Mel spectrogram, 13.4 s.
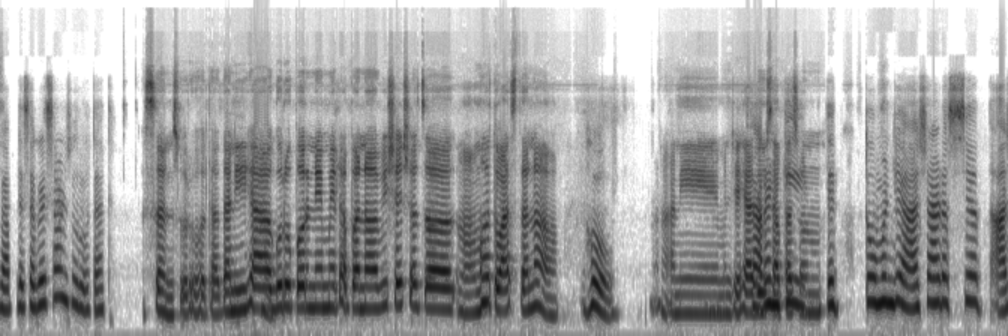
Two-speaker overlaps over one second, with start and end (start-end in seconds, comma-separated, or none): none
